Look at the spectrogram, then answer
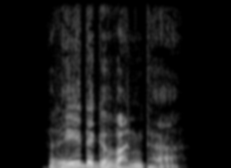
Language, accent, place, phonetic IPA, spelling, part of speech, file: German, Germany, Berlin, [ˈʁeːdəɡəˌvantɐ], redegewandter, adjective, De-redegewandter.ogg
- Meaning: 1. comparative degree of redegewandt 2. inflection of redegewandt: strong/mixed nominative masculine singular 3. inflection of redegewandt: strong genitive/dative feminine singular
